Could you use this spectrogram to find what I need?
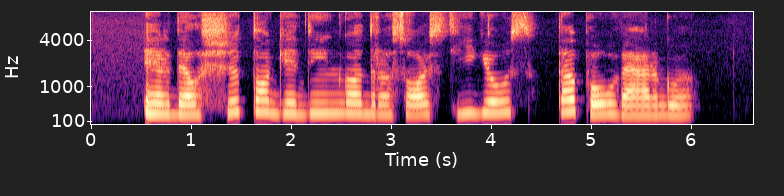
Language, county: Lithuanian, Telšiai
